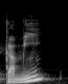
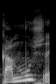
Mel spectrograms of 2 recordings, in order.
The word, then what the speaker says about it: Camus: Em, el verano 1953 es de Albert Camus o Camus, en, eh, si obviamos la pronunciación francesa.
